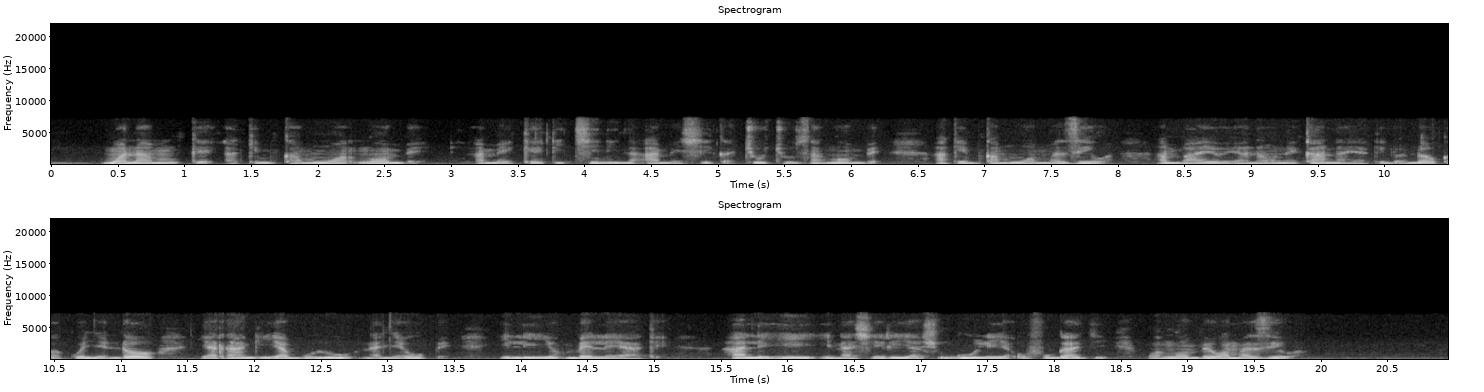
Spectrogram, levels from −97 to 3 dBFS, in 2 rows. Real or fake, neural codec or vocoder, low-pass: real; none; 7.2 kHz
